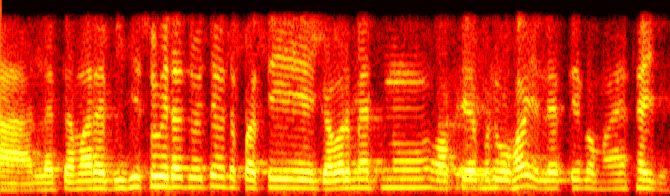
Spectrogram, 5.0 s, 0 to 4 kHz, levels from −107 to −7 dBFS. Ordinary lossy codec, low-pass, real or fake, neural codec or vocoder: none; 3.6 kHz; real; none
